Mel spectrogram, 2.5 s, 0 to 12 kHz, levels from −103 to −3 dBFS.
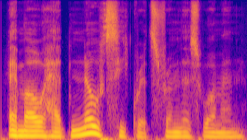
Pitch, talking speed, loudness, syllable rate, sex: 105 Hz, 195 wpm, -17 LUFS, 4.4 syllables/s, male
